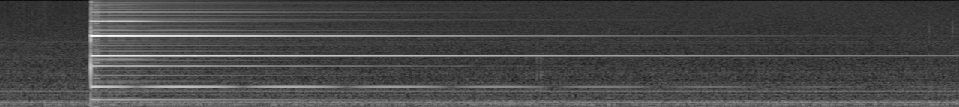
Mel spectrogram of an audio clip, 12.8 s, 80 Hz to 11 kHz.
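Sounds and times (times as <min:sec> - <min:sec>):
medium Japanese rin gong ringing: 0:01.3 - 0:12.7.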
